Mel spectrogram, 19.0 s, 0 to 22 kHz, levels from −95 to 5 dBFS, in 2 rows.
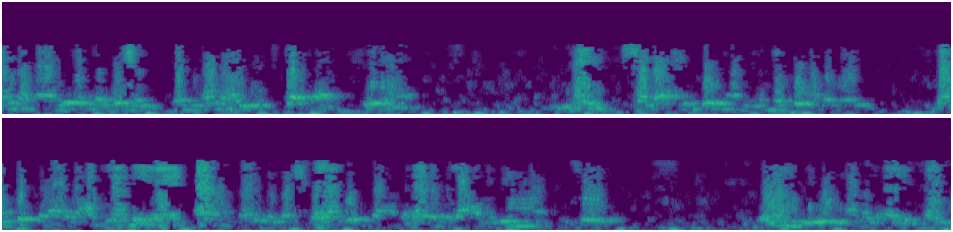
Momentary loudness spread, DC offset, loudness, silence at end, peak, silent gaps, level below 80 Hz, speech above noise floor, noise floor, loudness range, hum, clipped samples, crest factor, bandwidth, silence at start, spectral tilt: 18 LU; under 0.1%; -36 LUFS; 0 s; -16 dBFS; none; -46 dBFS; 26 dB; -62 dBFS; 6 LU; none; under 0.1%; 20 dB; 4.6 kHz; 0 s; -2.5 dB/octave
